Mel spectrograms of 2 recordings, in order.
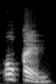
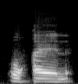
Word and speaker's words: ওকাইল: একজন একজন মোহাম্মদের পিতার নাম আকিল আর একজন মোহাম্মদের পিতার নাম ওকাইল। এখানে দেখেন বাবার নামে পার্থক্য লিখা একই। আপনি লিখতে দেখতে একই লাগবে। কিন্তু উচ্চারণে আলাদা আলাদা। একটা হচ্ছে আকিল আরেকটা হচ্ছে ওকাল।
